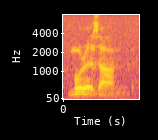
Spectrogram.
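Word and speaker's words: Murozond: of time we get to kill how you pronounce it mormozoid or the evil knows Domo murazon thank you in a five-man but Deathwing and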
